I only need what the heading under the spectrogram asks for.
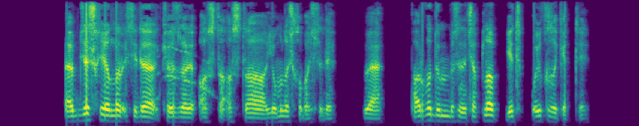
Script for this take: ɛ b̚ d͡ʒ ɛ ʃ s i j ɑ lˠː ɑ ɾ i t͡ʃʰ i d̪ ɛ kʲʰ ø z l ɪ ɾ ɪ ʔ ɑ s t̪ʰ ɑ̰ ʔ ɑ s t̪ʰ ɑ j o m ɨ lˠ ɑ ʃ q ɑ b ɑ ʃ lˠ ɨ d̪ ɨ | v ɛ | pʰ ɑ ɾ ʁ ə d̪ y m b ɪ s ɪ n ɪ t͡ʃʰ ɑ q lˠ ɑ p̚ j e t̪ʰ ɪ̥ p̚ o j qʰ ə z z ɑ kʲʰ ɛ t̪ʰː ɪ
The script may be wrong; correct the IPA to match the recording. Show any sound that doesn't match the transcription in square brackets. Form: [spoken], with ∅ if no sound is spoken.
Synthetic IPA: ɛ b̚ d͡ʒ ɛ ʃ [χ] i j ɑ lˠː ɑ ɾ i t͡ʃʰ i d̪ ɛ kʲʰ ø z l ɪ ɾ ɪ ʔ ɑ s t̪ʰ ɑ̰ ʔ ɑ s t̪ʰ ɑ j o m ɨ lˠ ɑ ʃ q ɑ b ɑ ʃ lˠ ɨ d̪ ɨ | v ɛ | pʰ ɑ ɾ ʁ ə d̪ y m b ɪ s ɪ n ɪ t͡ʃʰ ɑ [p] lˠ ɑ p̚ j e t̪ʰ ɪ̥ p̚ o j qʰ ə z [ʁ] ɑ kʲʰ ɛ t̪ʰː ɪ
